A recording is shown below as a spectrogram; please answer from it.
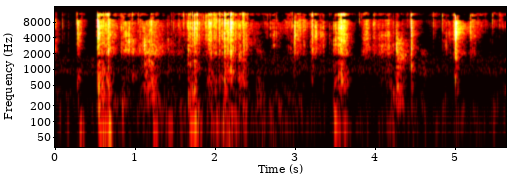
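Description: A craft knife scrapes a solid orange bar of soap and digs out crumbly chunks, making quiet, dry, bright scraping and crunching sounds in uneven bursts. Near the end, a short sharp click stands out.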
